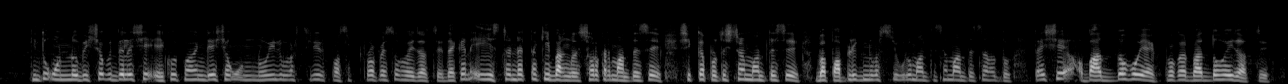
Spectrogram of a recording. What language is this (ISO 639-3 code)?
ben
